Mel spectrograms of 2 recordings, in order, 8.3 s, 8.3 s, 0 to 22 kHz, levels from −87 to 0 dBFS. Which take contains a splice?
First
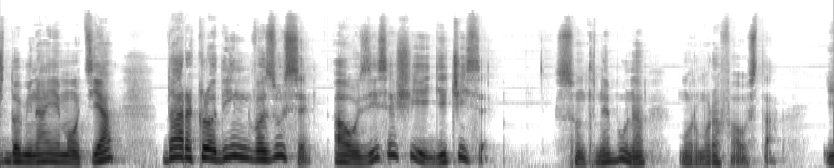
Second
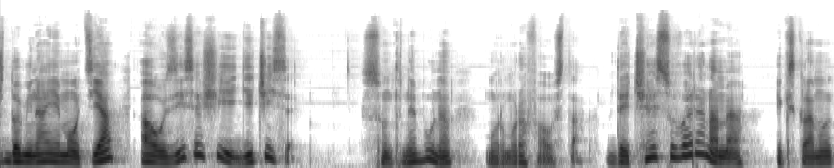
second; 2 cuts; at 1.3 s, 6.0 s

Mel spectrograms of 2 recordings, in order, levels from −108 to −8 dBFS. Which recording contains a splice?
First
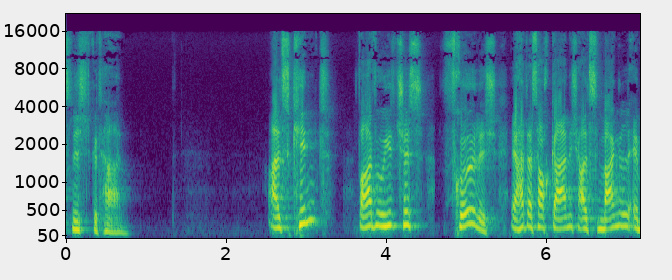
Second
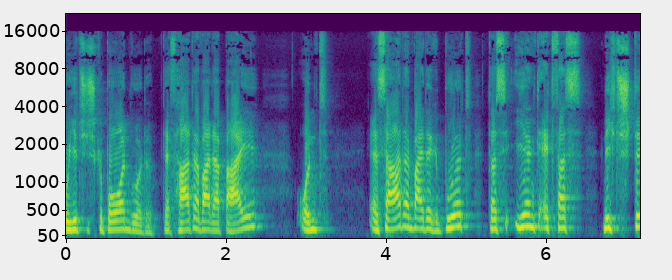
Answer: first; 1 cut; at 4.6 s

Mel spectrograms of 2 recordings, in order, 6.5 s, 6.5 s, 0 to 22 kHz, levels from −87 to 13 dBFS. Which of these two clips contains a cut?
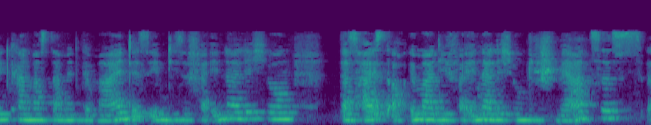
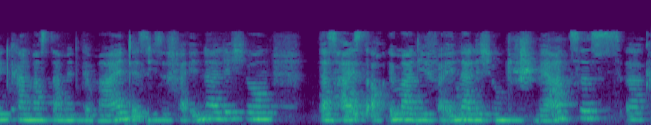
second; 1 cut; at 1.5 s

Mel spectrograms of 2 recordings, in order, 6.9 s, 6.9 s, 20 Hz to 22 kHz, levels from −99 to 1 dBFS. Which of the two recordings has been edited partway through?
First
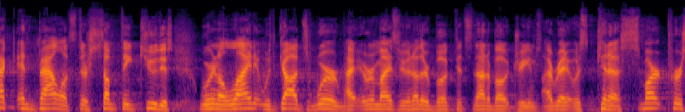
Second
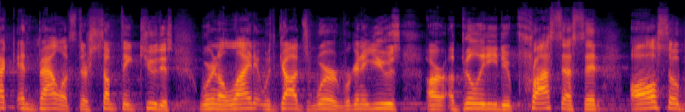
first; 2 cuts; at 3.4 s, 5.4 s

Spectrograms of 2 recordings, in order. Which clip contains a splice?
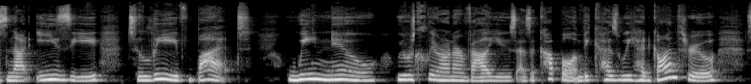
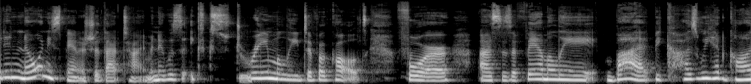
first; 1 cut; at 4.1 s

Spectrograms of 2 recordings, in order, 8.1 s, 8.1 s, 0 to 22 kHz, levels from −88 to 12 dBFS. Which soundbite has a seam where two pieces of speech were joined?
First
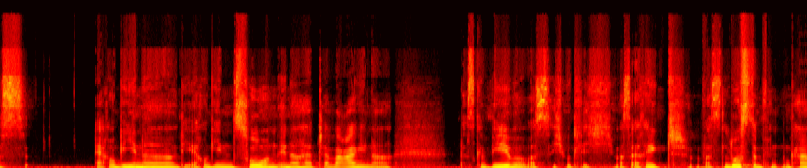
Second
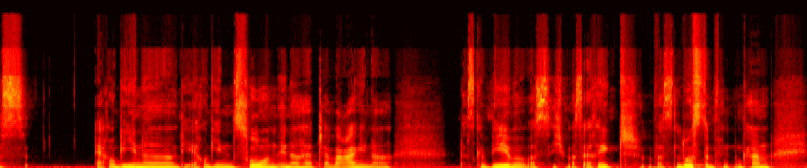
second; 1 cut; at 5.6 s

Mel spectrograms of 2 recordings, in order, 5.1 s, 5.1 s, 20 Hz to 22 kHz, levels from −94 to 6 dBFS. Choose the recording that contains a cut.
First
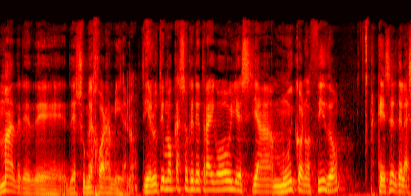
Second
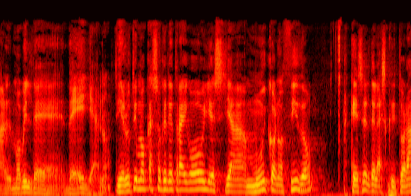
first; 1 cut; at 1.6 s

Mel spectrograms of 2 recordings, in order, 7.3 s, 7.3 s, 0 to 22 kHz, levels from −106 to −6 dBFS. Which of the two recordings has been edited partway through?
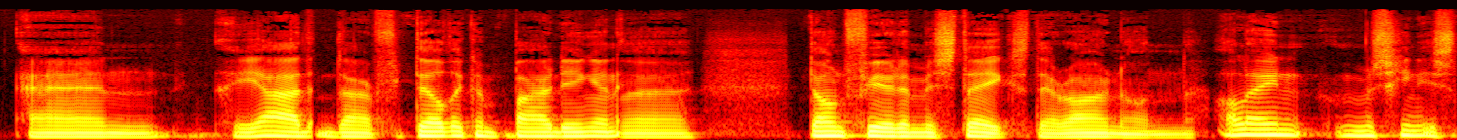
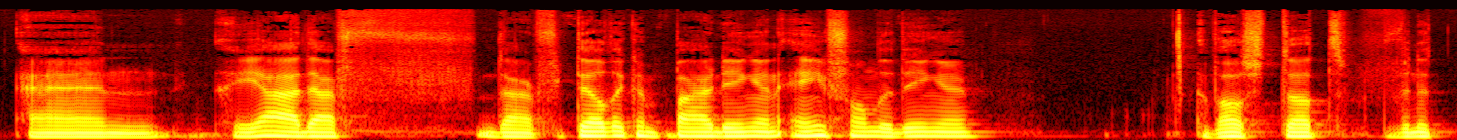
first; 3 cuts; at 1.5 s, 3.1 s, 5.9 s

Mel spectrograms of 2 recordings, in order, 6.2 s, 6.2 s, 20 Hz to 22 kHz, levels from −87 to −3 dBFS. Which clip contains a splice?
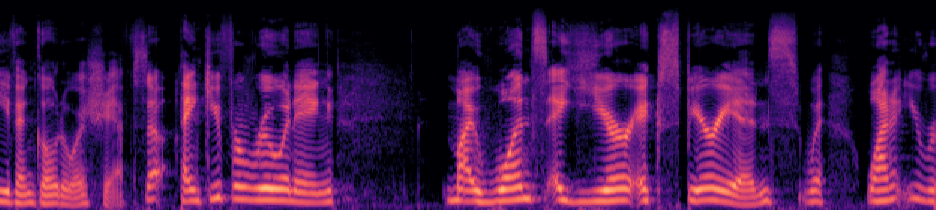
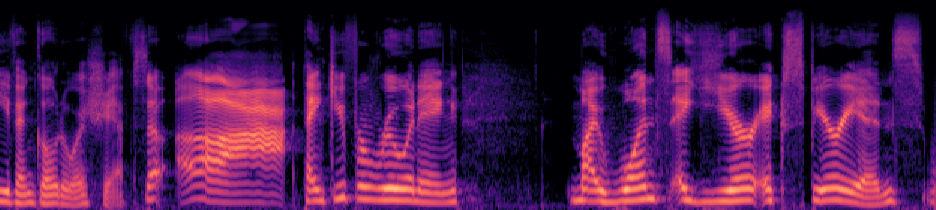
first; 1 cut; at 1.2 s

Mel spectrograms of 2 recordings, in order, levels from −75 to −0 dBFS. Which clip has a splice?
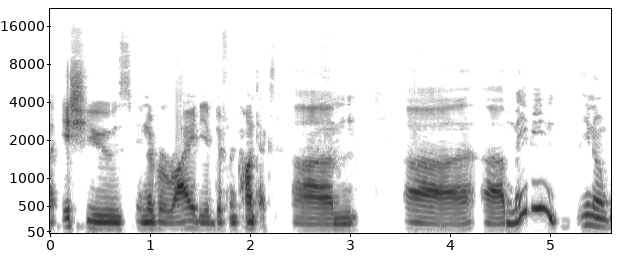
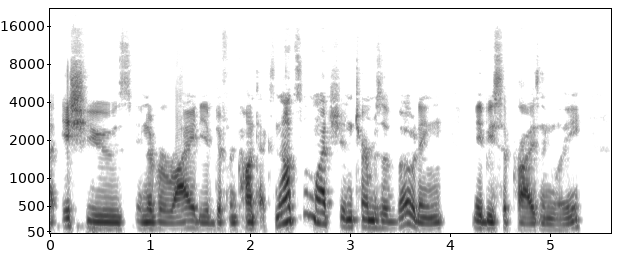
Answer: first; 2 cuts; at 2.2 s, 4.6 s

